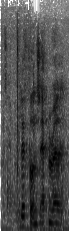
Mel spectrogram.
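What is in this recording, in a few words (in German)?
beglückwünschender Mann; Stimmproben; For All Mankind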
